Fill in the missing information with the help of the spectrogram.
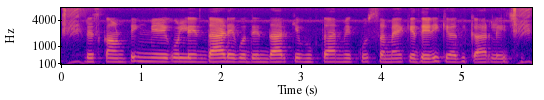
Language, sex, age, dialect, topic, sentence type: Magahi, female, 25-30, Western, banking, statement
